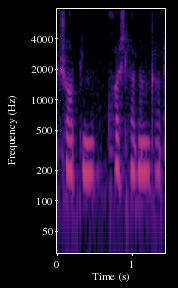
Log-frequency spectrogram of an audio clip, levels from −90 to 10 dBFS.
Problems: constant background noise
